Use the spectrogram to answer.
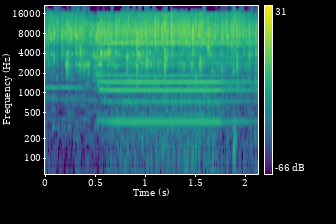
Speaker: that means there's water passing by the diaphragm and it's causing vibration here you can feel vibrating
